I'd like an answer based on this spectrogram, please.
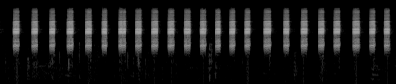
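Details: Cicada singing at Kaiser's Throne in Pelekas on Corfu, Greece: loud, hissing high-pitched pulses repeated rapidly and evenly, about five per second, with no other clear sounds.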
